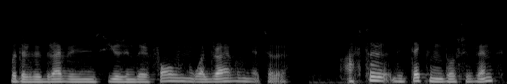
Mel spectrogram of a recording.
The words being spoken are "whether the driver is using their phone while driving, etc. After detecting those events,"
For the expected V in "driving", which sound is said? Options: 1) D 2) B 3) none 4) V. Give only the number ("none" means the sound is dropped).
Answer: 4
